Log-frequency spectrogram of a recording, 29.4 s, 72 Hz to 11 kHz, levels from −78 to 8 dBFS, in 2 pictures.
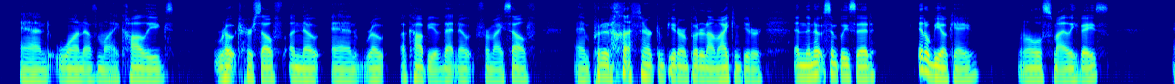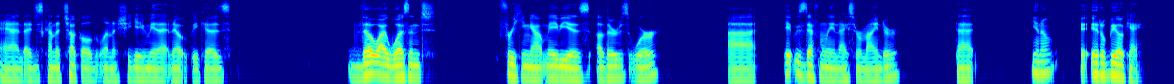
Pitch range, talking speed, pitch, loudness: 90-110 Hz, 160 wpm, 100 Hz, -32 LUFS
